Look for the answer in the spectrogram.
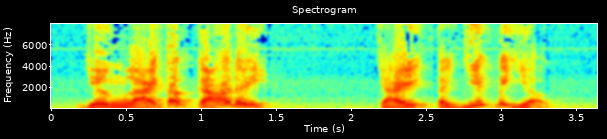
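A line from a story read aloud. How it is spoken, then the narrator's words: Sudden loud shout. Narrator (Vietnamese): Chí Tôn bỗng hét lớn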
